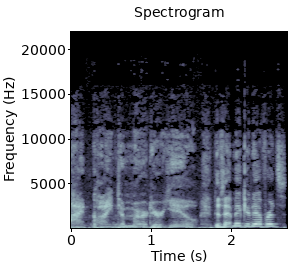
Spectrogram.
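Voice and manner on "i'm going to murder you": very slow, soft, drawn-out whisper. Answering a complaint about raising voices by whispering the line instead: whispered. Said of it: "let me whisper it then".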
